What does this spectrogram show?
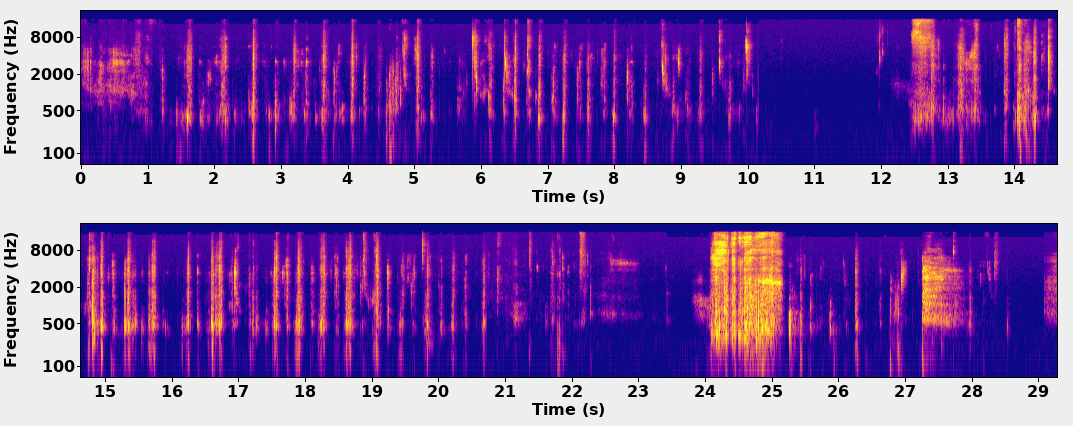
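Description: Close-miked eating: crunching and chewing through a lettuce wrap of spicy stir-fried pork intestines and vegetables, with many short crackles. The eating stops for about two seconds partway through and then resumes. Near the end there is a louder burst of noise about a second long.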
